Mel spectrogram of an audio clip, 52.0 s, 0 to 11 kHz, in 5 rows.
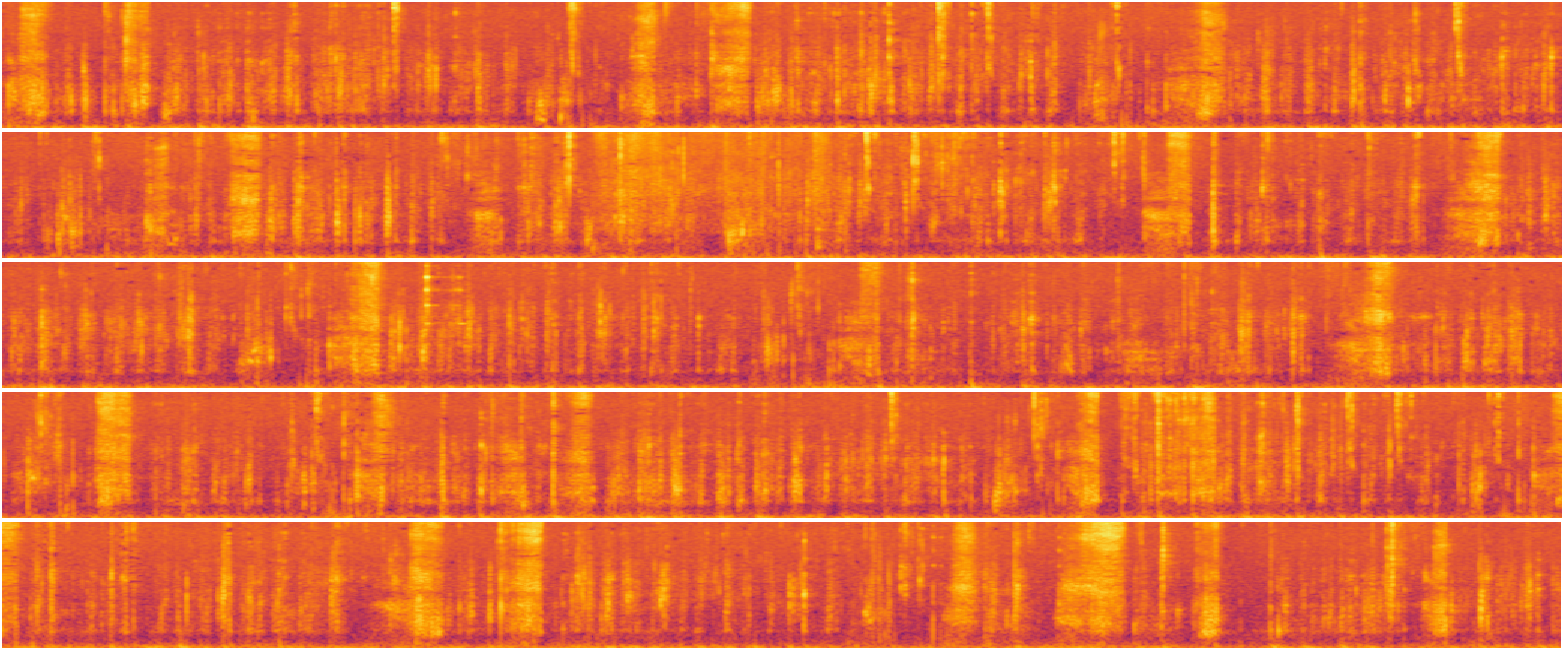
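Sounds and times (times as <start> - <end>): person chewing and biting food: 9.0 - 25.2.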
